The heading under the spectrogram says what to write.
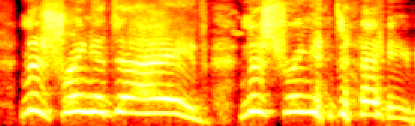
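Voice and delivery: shrill, booming, very high, very loud yelling. Speaker retells a man behind him at a kirtan, retelling a guy yelling. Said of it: "just starts yelling".

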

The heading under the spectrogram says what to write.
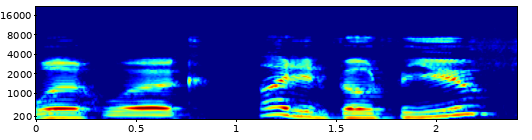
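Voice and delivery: dutiful video game peasant worker voice. Chiming in with game quotes, in a Warcraft 3 peon voice. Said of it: "did the peon voice in Warcraft 3".

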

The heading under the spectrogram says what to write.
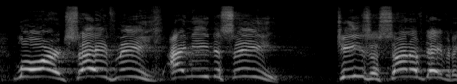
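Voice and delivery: very high, very slow, drawn-out screaming cry. Acting out a blind beggar crying out to jesus: acting out a scream for help. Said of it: "I'm screaming".

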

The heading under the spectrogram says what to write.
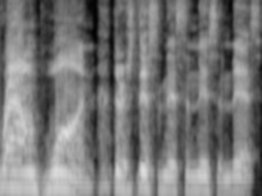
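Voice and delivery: put-on forced, effortful, strained American accent. Retelling a film plot, speaker voices the caller listing rounds, strained American accent as Aidan Gillen. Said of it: "I'm doing a strained American accent".

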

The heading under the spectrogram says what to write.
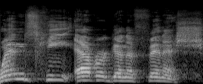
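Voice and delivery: loud, high, carrying outdoor voice. Retelling a woman at a church service leaning to mom, quoting her loud outdoor voice. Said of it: "in her nice outdoor voice".

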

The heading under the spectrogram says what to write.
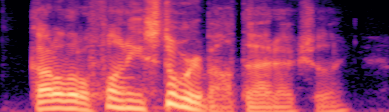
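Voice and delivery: put-on just a slight hint of cowboy accent. Retell a man's answer to Peyton's question about a blitzing safety, in a little cowboy accent. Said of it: "It's a little cowboy accent".

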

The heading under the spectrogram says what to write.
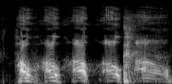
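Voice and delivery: broken-down, raspy, worn-out ho ho laugh. Counting down three weeks to the holiday, a host lets out a broken-down chain-smoking Santa laugh. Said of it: "You sound like a broke down Santa that just smoked three packs of cigs".

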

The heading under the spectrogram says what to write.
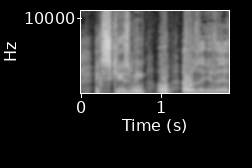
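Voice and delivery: meek, timid voice. Demonstrating the weak way they used to interrupt, in a meek, timid voice. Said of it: "like a little fucking bitch".

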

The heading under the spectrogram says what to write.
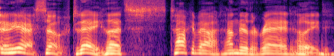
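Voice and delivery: slow, unenthusiastic delivery. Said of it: "don't sound too excited".

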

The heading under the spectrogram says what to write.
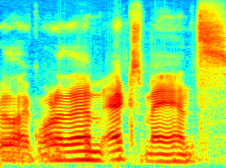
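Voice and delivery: slow, drawn-out chain-smoker trucker voice. Imitating a truck driver in a show: imitating a heavy smoker's voice. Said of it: ""I've smoked eight packs of cigarettes a day for forty years" ass voice".

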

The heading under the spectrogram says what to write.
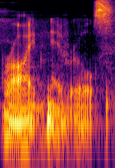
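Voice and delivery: whispered, clumsy, awkward put-on Australian accent. Quoting the restaurant chain's slogan, in an awkward faux Australian Outback accent. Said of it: "really awkward faux Australian accent".

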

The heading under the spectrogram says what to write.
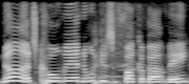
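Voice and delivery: high, whiny little meltdown.

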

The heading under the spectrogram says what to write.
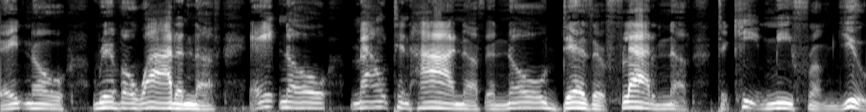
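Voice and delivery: slow, weighty, commanding, authoritative delivery. The speaker quotes Mama Joy in an authoritative Mama Joy impression. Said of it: "I've never heard you sound so authoritative".

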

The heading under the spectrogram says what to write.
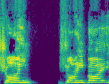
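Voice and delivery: put-on Trinidadian accent. Retelling their dad's answer, the speaker quotes him in a full Trini accent. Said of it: "with the full Trini accent".

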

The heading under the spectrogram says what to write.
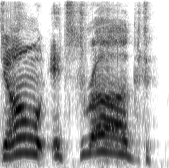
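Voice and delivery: very loud, shrill, booming, raspy, rough yell. Recapping a scene where a man warns a woman not to drink: retelling a yell. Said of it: "he just yells".

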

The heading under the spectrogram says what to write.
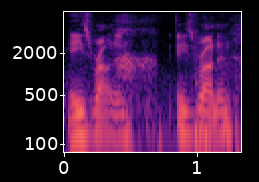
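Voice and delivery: normal talking voice

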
